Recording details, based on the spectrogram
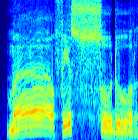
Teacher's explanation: Fis sudur, alif dur termasuk mad adlis sukun, ro-nya diwakofkan, ro-nya dibaca tafkhim tebal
